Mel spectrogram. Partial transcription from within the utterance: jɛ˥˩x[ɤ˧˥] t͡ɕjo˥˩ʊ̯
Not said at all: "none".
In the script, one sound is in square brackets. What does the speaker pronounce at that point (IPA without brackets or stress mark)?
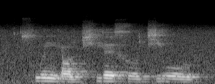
ɤ˧˥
